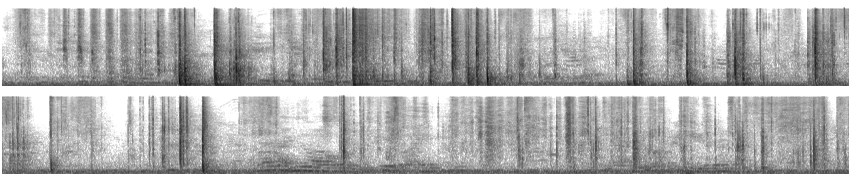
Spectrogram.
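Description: Plastic DVD cases being handled, clicking and knocking as they are flipped, opened and set down on a table, with a steady low hum underneath.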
